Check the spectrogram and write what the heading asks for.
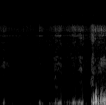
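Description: A man laughing: a few short low chuckles, then loud laughter starting near the end.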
